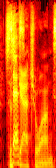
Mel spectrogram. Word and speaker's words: Saskatchewan: Saskatchewan.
